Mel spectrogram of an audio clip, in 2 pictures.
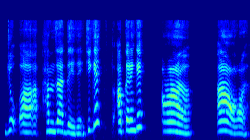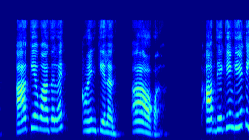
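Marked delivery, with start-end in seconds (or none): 2.2-8.0 آ pressed from the mid throat, strained; ayn sound demo. Shown as a demonstration. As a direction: squeeze the آ from the throat. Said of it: "اس کو ساکن کر لیں آئین کو". (حلق سے عین کی آواز)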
